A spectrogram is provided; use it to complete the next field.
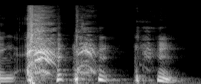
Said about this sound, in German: ich huste noch, also nicht wundern, wenn ich ab und zu huste.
